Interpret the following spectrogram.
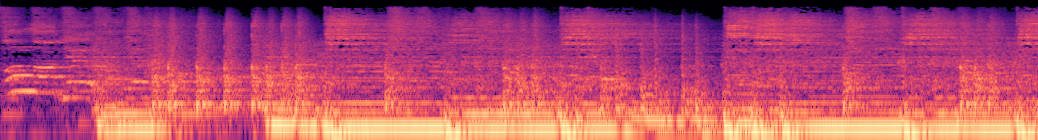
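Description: Live heavy rock band playing an instrumental passage on drum kit, distorted electric guitars and bass. After a held note, the full band comes in about a second in and keeps up a heavy, steady groove.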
